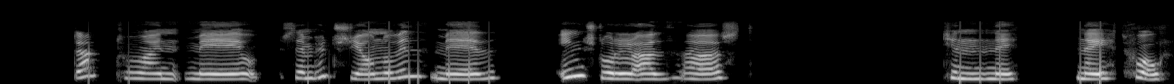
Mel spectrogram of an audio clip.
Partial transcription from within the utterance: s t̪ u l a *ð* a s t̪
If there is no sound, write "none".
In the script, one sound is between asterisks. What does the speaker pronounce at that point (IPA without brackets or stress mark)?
ð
